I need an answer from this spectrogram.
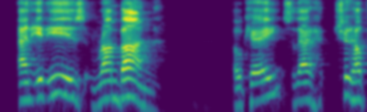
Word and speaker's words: Ramban: the rambam whereas nakhmanides emphasis on the second syllable he's known as the ramban right one is a ma and one is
